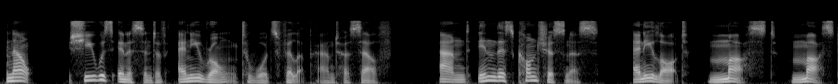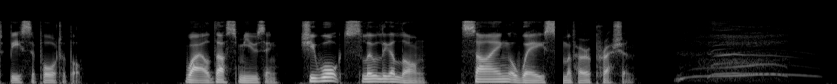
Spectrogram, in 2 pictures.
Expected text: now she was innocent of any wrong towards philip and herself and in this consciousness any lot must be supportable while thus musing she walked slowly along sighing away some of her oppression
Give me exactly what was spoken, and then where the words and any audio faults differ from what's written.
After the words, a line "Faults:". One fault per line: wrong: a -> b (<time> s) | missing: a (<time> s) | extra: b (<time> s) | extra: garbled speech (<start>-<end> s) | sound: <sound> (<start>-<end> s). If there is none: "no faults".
now she was innocent of any wrong towards philip and herself and in this consciousness any lot must must be supportable while thus musing she walked slowly along sighing away some of her oppression
Faults:
extra: must (7.9 s)
sound: dropout (13.9-14.0 s)
sound: breath (15.1-16.6 s)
